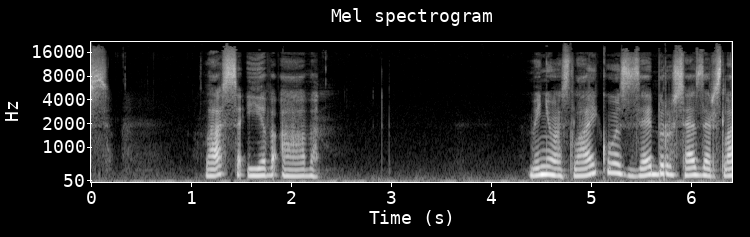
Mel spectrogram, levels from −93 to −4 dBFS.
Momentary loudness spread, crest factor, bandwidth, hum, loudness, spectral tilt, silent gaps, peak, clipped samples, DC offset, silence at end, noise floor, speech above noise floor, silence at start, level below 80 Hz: 10 LU; 16 dB; 20 kHz; none; -18 LUFS; -5 dB/octave; none; -4 dBFS; under 0.1%; under 0.1%; 0 s; -48 dBFS; 30 dB; 0 s; -46 dBFS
